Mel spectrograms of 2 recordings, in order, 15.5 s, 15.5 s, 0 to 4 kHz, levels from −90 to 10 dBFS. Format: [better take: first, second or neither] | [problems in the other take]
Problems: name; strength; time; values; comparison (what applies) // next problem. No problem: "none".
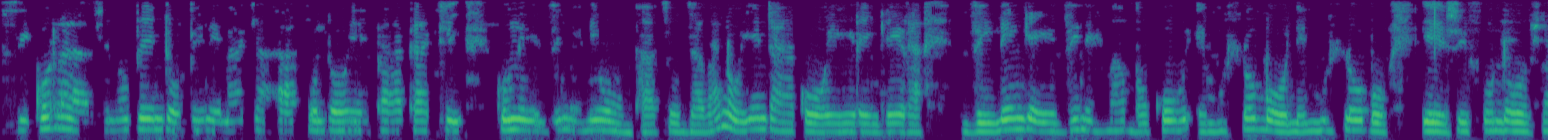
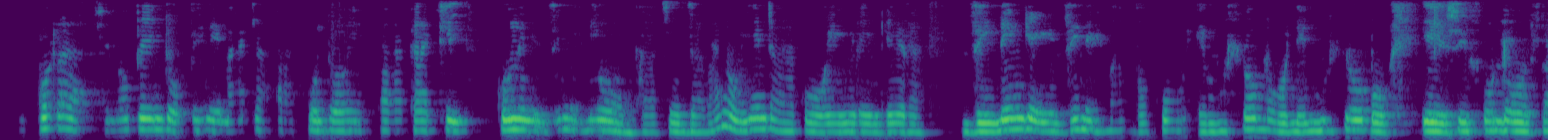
first | noise reduction (neural mask model DeepFilterNet 3)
